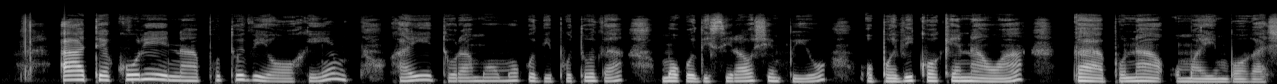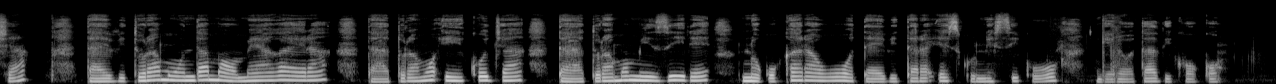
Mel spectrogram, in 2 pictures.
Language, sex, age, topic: Oshiwambo, female, 25-35, agriculture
